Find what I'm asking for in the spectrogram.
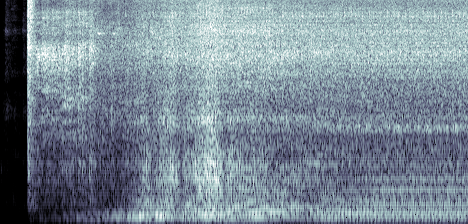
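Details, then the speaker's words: Fiat Brio carbureted engine that had been misfiring on three cylinders, after fix and adjustment: fires right up, rises briefly, then settles to a steady, even idle pulse of about three beats a second; running smooth, idling well. "Bueno mejoró sí me había puesto dos booking cortos ahí se lo escucho bien Quedó regulando bien"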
